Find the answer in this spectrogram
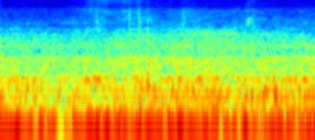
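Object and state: Nothing is struck.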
